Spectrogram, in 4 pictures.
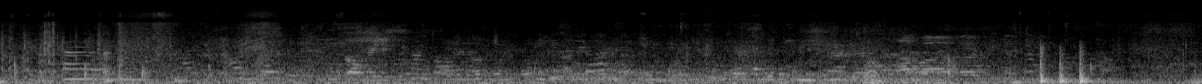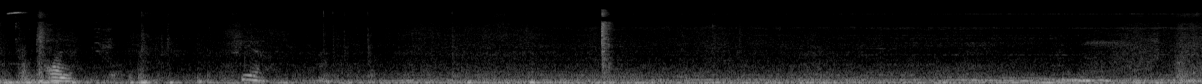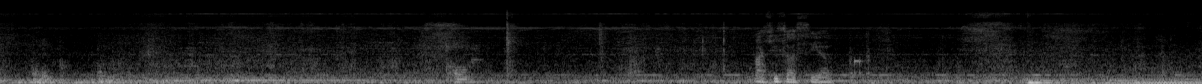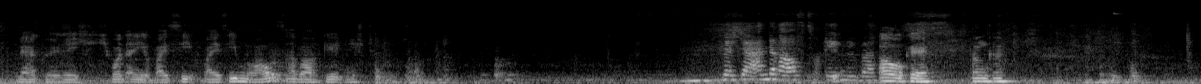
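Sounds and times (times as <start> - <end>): elevator rumble and hum: 0.0 - 48.0.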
